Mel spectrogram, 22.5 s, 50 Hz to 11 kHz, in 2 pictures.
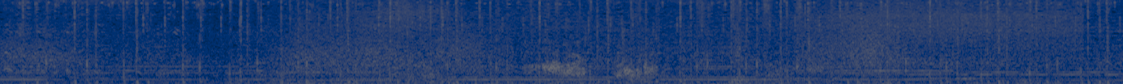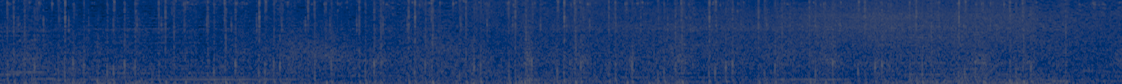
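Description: Steady clip-clop of horse hooves trotting on and on in the video game The Witcher 3: Wild Hunt, with occasional faint voices and a brief whinny in the mix.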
